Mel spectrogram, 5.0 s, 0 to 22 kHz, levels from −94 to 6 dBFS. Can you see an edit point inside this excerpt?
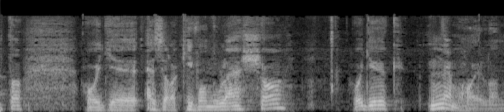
no; 0 cuts

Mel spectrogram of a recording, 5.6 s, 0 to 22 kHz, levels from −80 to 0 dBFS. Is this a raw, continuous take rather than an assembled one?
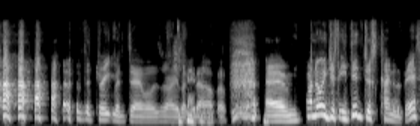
yes; 0 cuts

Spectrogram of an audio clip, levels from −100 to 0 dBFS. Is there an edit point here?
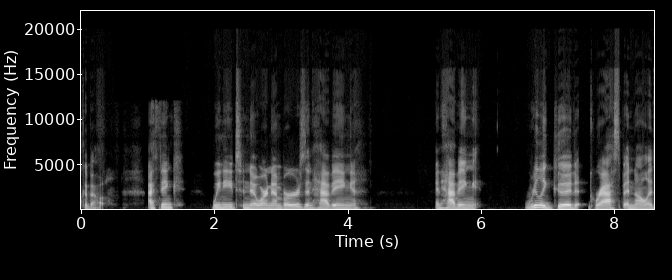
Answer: no; 0 cuts

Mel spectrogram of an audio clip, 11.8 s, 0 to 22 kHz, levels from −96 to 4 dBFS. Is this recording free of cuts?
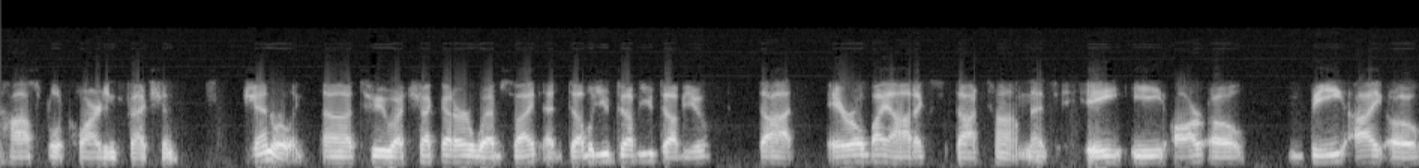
yes; 0 cuts

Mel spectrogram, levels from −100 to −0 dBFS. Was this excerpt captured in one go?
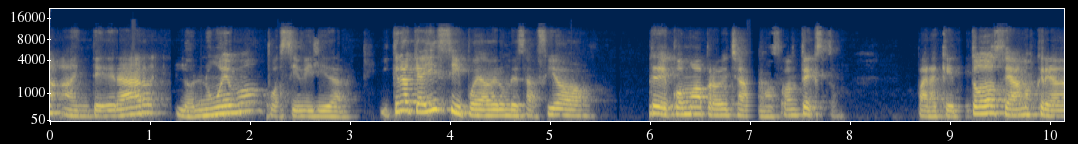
no; 4 cuts; at 1.2 s, 2.2 s, 6.0 s, 7.3 s

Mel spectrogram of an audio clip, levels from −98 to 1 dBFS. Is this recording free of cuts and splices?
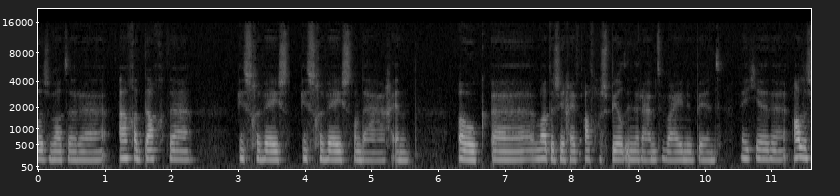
no; 2 cuts; at 3.8 s, 10.4 s

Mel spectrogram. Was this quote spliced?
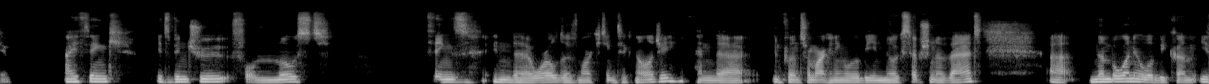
no; 0 cuts

